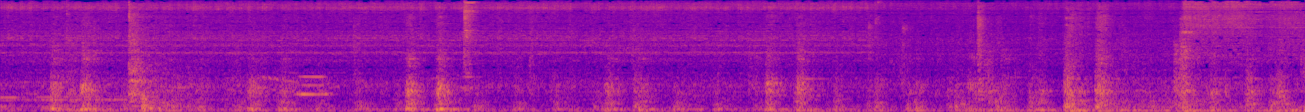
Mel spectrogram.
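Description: Echizen Railway train running along the track, heard inside the passenger car: a steady low rumble of wheels on rail with irregular knocks and clicks from rail joints.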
